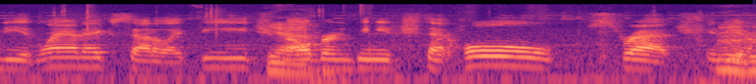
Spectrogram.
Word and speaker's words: Melbourne: Or is it Burn? Is it Burn where you don't pronounce the O? – Correct. – Really? – Melbourne. – That's how they pronounce it? – It's Melbourne.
